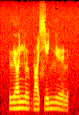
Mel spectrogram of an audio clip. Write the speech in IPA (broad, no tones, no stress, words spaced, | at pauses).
lʲɒɲol ɡɑɕeʎlʲɘːl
